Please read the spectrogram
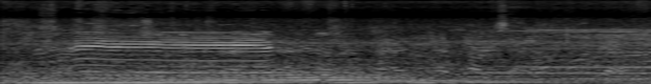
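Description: Steady low hum of an idling engine. About half a second in, a person's voice calls out in one drawn-out note for over a second.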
